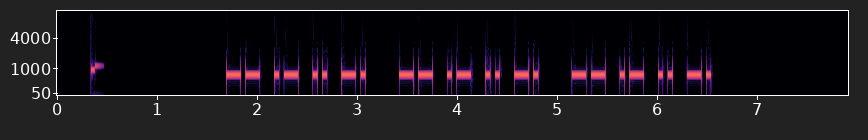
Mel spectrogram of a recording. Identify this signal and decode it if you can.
Morse code, heard as a keyed tone, about 25 wpm, 700 Hz. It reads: MAIN MAIN MAIN
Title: Top 300 Words Repeated 25wpm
